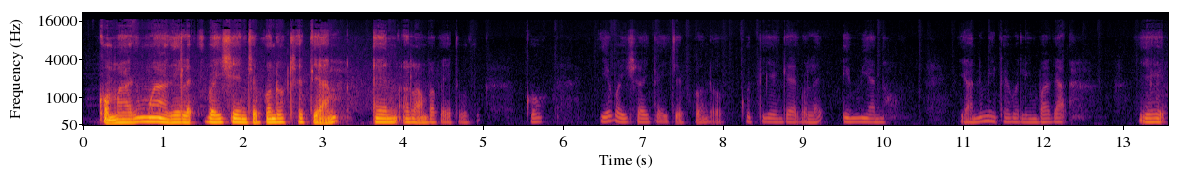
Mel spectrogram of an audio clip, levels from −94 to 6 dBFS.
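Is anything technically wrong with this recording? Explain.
No, nothing here is a technical fault in the audio.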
